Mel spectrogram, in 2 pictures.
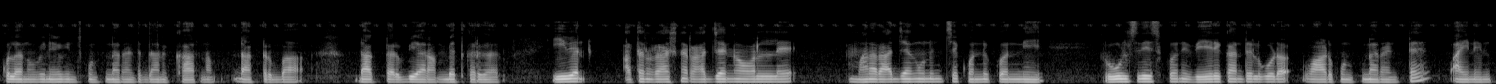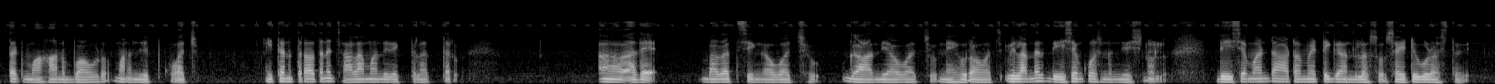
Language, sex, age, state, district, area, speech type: Telugu, male, 45-60, Telangana, Mancherial, rural, spontaneous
